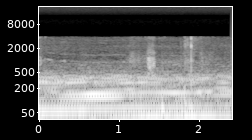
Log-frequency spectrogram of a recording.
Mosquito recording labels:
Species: mosquito; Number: one; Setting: cup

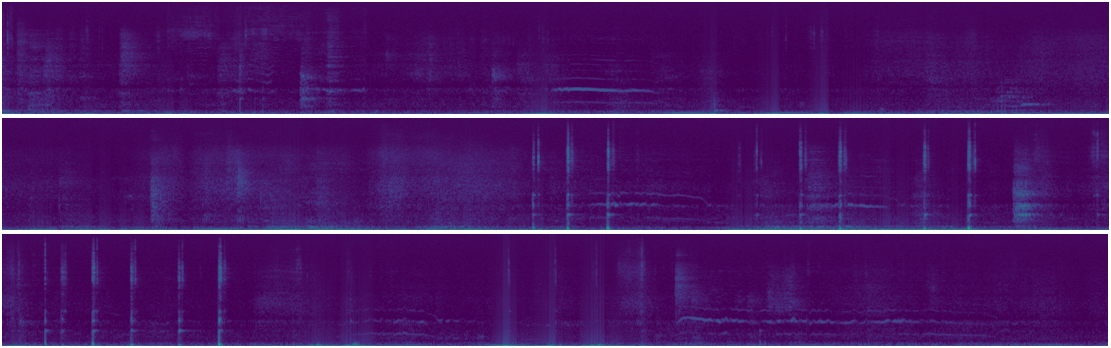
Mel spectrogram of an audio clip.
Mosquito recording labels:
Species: Anopheles arabiensis; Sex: female; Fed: unfed; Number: one; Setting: cup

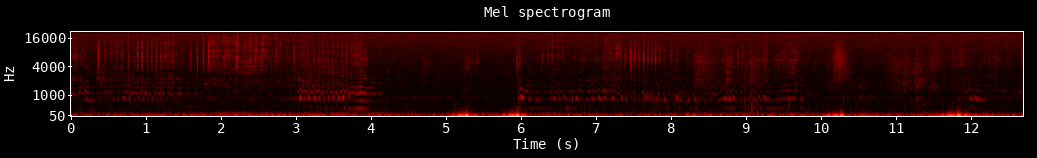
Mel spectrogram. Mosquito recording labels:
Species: Anopheles squamosus; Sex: female; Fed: unfed; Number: one; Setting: cup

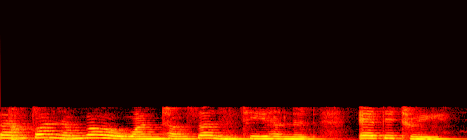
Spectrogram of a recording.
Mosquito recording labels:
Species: no mosquito; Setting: cup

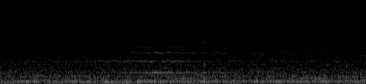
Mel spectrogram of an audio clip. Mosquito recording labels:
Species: Anopheles gambiae s.s.; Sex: female; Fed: unfed; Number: one; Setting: insect culture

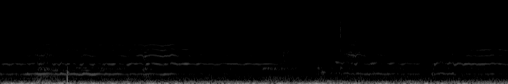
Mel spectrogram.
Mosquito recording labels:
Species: Anopheles arabiensis; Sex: female; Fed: unfed; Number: one; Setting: cup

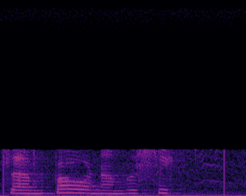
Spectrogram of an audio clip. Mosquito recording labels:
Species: no mosquito; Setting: cup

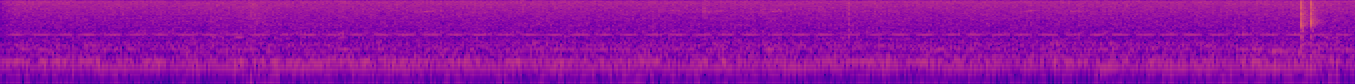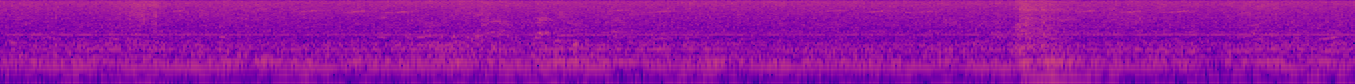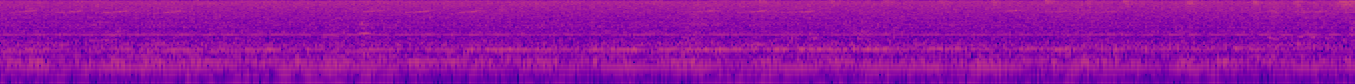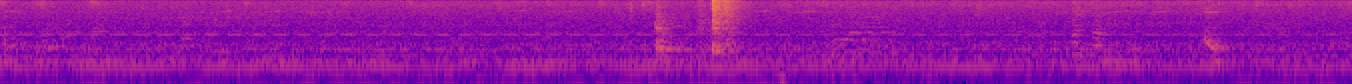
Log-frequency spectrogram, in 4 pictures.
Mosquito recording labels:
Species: no mosquito; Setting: insect culture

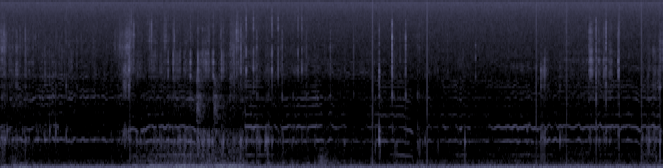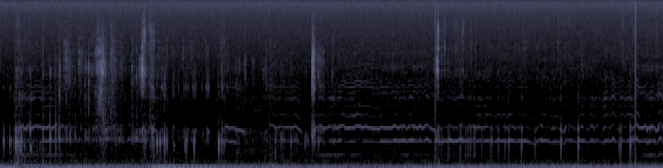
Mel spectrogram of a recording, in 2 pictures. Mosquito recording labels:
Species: Culex quinquefasciatus; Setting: cup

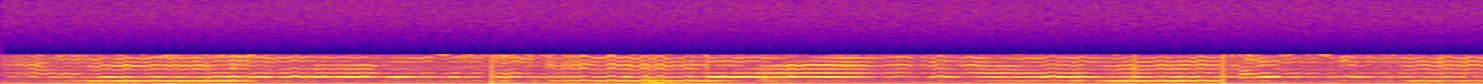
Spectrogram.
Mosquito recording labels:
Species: mosquito; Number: one; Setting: cup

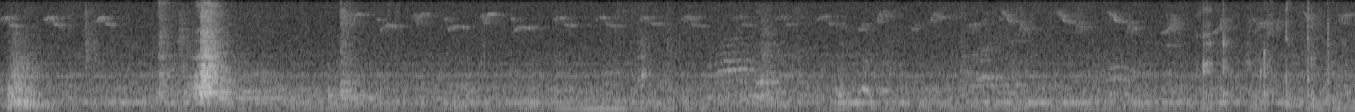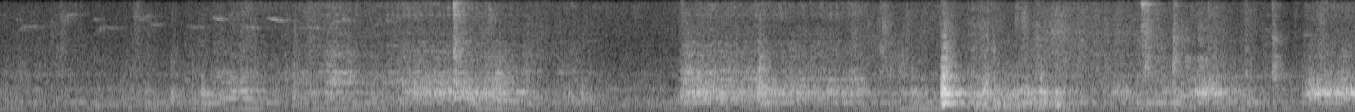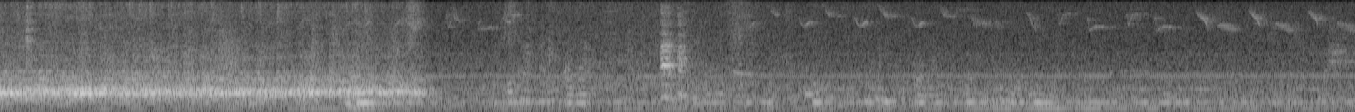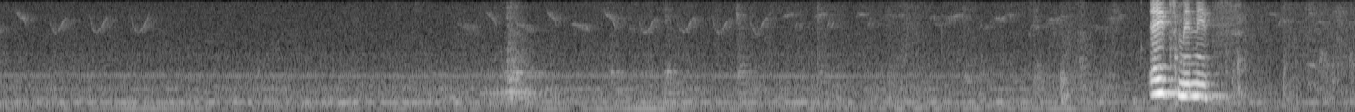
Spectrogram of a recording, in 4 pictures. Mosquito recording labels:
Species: no mosquito; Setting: insect culture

